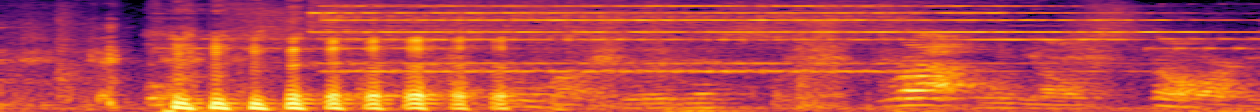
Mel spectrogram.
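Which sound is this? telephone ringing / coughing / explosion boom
telephone ringing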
